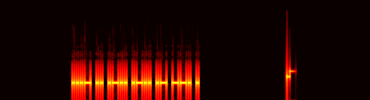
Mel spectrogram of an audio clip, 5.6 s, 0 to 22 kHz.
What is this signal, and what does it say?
Morse code, heard as a keyed tone, about 38 wpm, 700 Hz. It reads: VILLAGE
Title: Top 1751-2000 Words 40wpm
